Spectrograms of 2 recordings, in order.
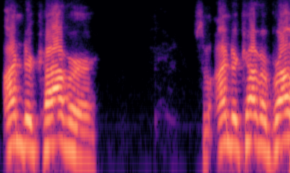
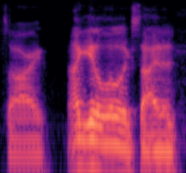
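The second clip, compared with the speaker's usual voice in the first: sheepish apology; 13 semitones lower, 8 dB quieter than usual. Real, not acted. Apologising after yelling.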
